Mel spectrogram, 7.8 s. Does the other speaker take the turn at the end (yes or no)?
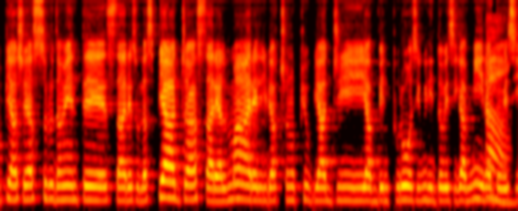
no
